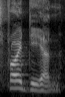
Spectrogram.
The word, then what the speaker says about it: Freudian: Yes, Freudian.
